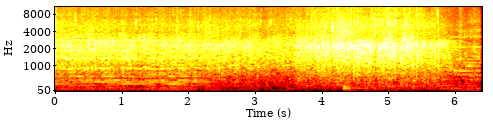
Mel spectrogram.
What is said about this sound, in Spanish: Qué ganas, ¿verdad? Muchas ganas de aplausos, se necesitan ya.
